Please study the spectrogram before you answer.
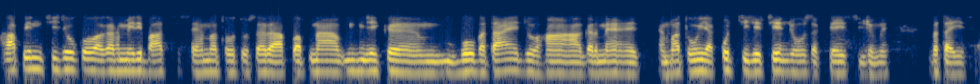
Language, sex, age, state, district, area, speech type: Hindi, male, 30-45, Bihar, Darbhanga, rural, conversation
